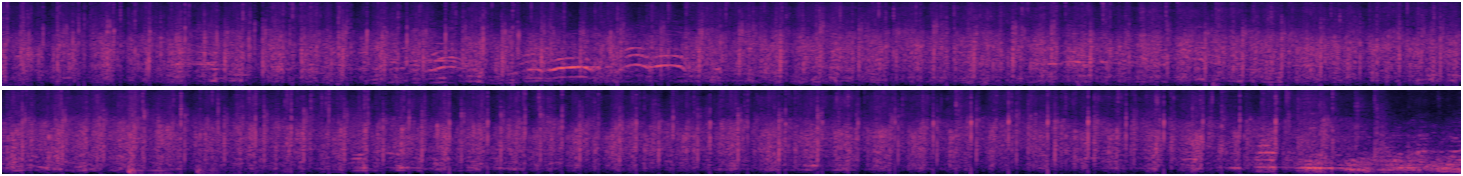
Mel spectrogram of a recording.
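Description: A live audience applauding steadily in a hall, with a few voices calling out over the clapping in the first few seconds.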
